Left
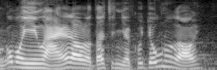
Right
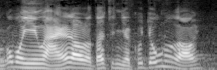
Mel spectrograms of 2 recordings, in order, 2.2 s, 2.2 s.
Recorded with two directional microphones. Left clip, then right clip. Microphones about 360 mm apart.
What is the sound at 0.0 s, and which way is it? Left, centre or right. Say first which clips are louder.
Speech: left 1 dB; centre.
